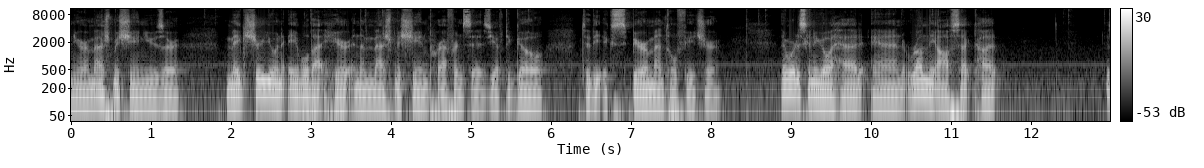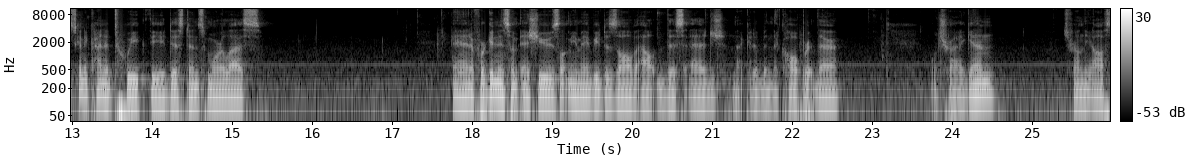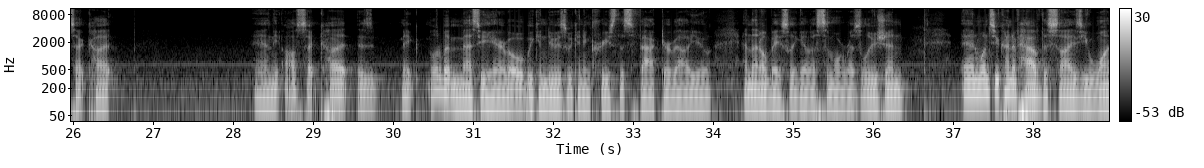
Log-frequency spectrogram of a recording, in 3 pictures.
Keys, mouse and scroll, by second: 0.6 click, 1.6 click, 2.9 click, 3.7 m, 4.2 h, 4.9 click, 5.5 click, 6.2 middle click, 6.4 middle click, 6.9 middle click, 8.6 click, 9.3 y, 10.3 y, 10.3 click, 12.4 click, 12.9-17.3 drag, 17.6 ctrl+z, 17.8 middle click, 18.1 middle click, 19.1 click, 19.4 middle click, 20.3 ctrl+x, 20.9 click, 21.6 middle click, 22.3 ctrl+click, 22.9 ctrl+click, 23.3 ctrl+middle click, 23.8 y, 24.2 click, 25.2-26.4 drag, 26.7 middle click, 28.4-32.4 drag, 34.0 middle click, 35.2 middle click, 37.9-38.9 drag.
